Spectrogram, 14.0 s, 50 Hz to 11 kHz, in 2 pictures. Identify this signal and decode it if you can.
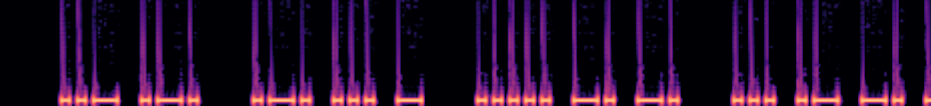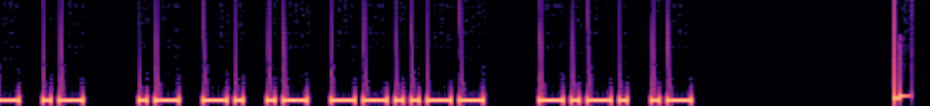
Morse code, heard as a keyed tone, about 20 wpm, 700 Hz. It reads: UR RST 5NN SANTA ANA, CA
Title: Practice QSO - Exchange 1 - Beginning - 20wpm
